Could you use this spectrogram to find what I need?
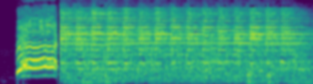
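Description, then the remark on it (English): A loud electric stock market opening bell rings continuously with a rapid, steady pulsing clang, preceded by a brief rising tone, as the hog market opens. It fills the whole stretch with no voices over it. “That was the market's opening bell”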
